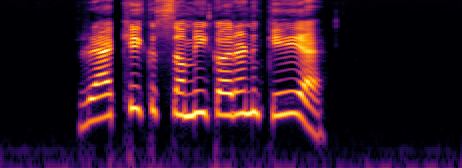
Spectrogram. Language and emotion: Dogri, neutral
